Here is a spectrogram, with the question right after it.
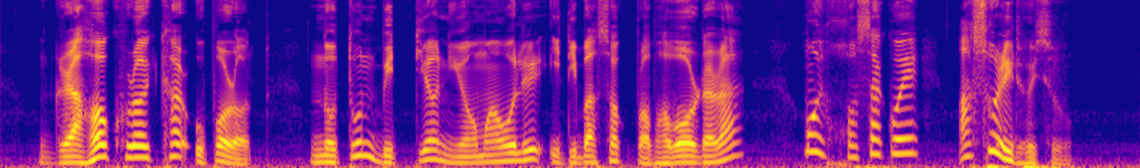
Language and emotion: Assamese, surprised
